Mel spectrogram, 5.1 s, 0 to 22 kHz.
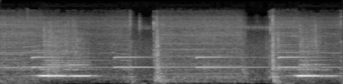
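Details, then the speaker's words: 1987 Saleen Foxbody power window after replacing bushings, regulator shaft cleaned but not yet greased: motor hums as the glass travels with a high, thin squeak over it from the dry shaft; fix is to grease it. "noise is because I haven't greased it yet, so I'm going to grease the shaft and we should be good to go."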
